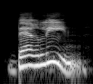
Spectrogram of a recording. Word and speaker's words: Berlin: blamin say Raymond now Berlin in East Germany say their lean the stress is on the long I lean say lean Berlin the R is hardly pronounced at all you don't have to gargle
